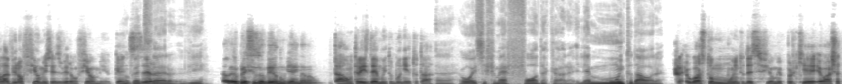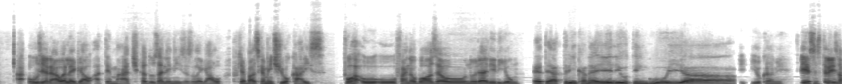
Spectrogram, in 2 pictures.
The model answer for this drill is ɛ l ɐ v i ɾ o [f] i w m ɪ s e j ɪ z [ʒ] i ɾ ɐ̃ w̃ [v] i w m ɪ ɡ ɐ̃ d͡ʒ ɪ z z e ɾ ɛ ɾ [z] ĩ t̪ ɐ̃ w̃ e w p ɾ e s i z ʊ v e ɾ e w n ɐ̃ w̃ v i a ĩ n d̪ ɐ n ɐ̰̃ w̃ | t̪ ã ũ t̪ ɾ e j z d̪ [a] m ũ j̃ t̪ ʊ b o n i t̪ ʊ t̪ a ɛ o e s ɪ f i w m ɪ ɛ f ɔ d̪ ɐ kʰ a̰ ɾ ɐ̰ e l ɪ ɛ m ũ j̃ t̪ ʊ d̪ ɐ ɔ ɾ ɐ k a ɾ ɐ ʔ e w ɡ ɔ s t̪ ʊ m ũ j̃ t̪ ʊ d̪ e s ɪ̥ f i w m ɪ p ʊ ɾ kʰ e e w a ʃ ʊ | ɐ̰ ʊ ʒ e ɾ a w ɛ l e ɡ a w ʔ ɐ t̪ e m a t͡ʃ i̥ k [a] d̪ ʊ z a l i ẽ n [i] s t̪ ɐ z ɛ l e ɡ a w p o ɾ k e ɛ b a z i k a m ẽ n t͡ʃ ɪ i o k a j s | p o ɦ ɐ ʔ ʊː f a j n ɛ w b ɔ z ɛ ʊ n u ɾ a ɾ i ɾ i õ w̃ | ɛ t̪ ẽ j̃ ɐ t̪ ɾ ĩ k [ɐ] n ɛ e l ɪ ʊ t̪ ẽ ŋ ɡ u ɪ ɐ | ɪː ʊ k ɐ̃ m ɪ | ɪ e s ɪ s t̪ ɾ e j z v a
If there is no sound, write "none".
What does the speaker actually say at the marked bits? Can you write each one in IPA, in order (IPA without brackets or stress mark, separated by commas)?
f, v, f, v, e, ɐ, i, ɐ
